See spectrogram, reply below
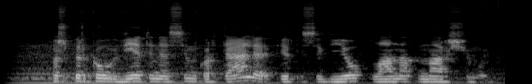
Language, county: Lithuanian, Vilnius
